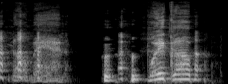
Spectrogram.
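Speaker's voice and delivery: drawn-out, very high, very slow hushed whisper. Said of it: "in hushed whispers".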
